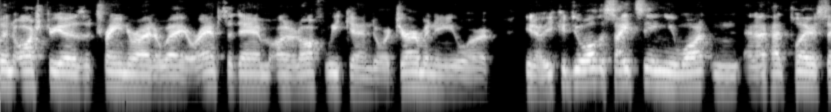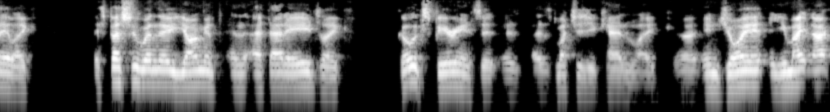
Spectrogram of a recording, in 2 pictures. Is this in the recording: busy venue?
no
